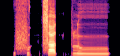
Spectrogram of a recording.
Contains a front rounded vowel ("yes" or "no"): no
